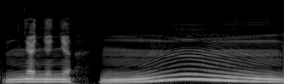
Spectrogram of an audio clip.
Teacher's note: ça va dans le nez, la bouche ouverte, mais dans le nez.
